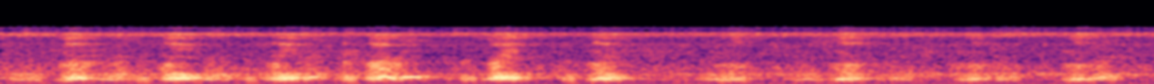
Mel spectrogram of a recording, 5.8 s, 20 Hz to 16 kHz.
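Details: Howler monkey of the genus Alouatta, Pantanal, Brazil, 13 January 2011, giving deep, hoarse grunts in a steady rhythm, roughly two per second, over a constant background hiss.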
